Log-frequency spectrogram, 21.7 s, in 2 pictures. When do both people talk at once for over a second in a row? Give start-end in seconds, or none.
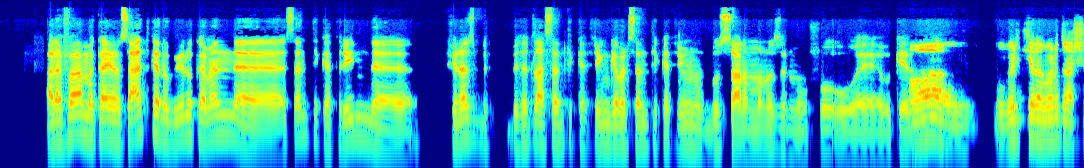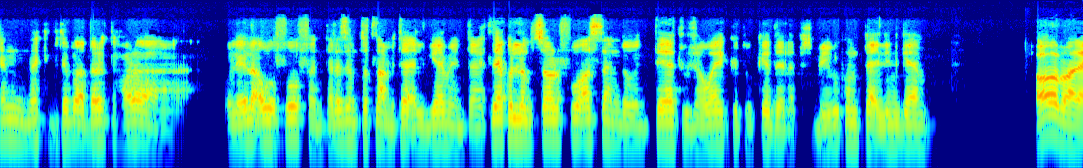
none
